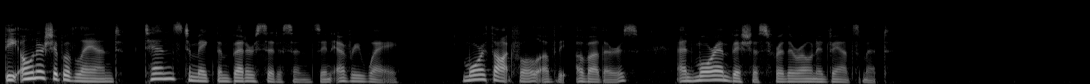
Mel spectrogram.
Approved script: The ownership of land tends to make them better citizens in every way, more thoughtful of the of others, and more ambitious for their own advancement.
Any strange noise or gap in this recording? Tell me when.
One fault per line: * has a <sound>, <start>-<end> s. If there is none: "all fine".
all fine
